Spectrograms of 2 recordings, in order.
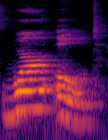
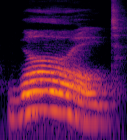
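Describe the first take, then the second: First: It is split into two separate syllables. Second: It is blended into one smooth syllable. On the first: "você falar were old" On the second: "Aí depois você junta as palavras"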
